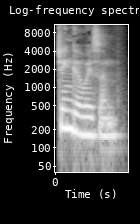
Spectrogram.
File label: "jingoism", American; English; oʊ - əʊ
